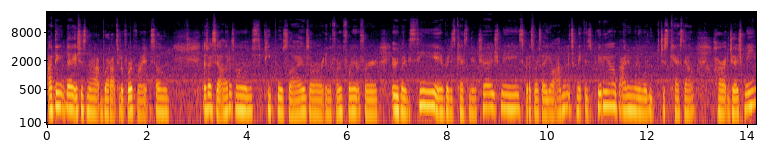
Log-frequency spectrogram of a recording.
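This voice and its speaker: Over noticeable background noise, a woman with a fairly low pitch speaks very fast, her intonation fairly even. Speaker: commentary vlogger. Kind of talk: casual opinion commentary. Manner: halting, many fillers.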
